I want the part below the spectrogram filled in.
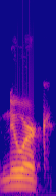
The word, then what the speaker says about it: Newark: It's spelled like Newark. It's just I remember it always being like Newark, New Jersey, and then you go there and they're like, no, it's Newark here.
